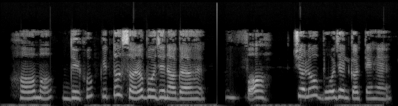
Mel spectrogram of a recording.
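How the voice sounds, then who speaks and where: A woman's voice: mid-range voice, slow pace, mellow, no room sound, dull audio, natural voice. A woman voicing an eager, poor young village boy in a storybook tale. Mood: delighted. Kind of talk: storybook character acting.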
